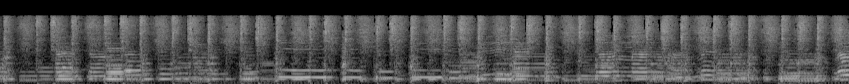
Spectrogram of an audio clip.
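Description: Instrumental music without singing: an acoustic guitar picking a melody over a fast, even maraca rhythm.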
